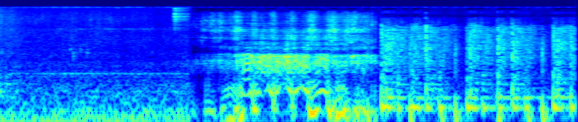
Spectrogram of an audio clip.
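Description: A horse whinnying, starting suddenly about a second and a half in. Music with drums comes in at about three seconds.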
